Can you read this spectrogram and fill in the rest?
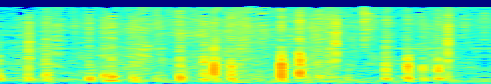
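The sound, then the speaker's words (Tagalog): A steady, brisk clip-clop of horse hooves striking a hard surface, several overlapping beats in a lively rhythm, moderately loud with no talking. “Maya-maya pa ay parang may narinig kaming mga yabag ng mga kabayo.”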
